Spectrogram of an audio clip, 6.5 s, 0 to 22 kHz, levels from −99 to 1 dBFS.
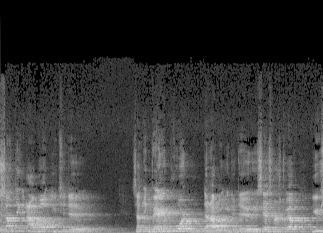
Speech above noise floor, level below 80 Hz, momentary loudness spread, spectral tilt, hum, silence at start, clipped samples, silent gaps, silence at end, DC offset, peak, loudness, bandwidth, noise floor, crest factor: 23 dB; -50 dBFS; 8 LU; -4 dB/octave; none; 0 s; under 0.1%; none; 0 s; under 0.1%; -2 dBFS; -20 LUFS; 16.5 kHz; -44 dBFS; 18 dB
